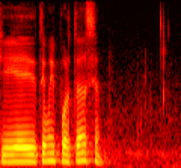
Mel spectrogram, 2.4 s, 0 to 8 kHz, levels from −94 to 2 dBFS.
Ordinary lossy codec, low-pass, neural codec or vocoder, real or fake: none; none; none; real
